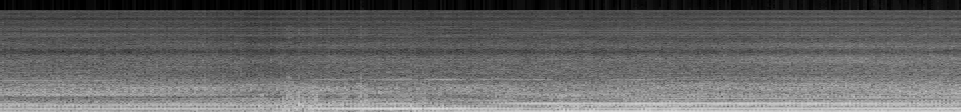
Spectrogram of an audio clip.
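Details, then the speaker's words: Truck on a cheap restoration, started after muffler work on a metal mount with the pipe not yet added: even, steady low idle with a smooth rumble and no exhaust rasp, much quieter than before; normal idle. "oh yeah I forgot you can obviously hear the difference now it's much more quiet in here now"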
